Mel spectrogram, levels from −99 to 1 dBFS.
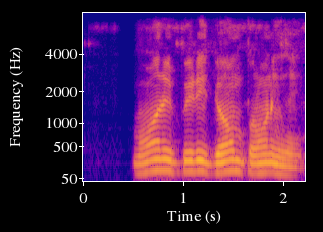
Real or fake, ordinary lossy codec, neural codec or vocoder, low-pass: fake; Opus, 64 kbps; codec, 16 kHz, 8 kbps, FunCodec, trained on Chinese and English, 25 frames a second; 7.2 kHz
